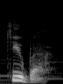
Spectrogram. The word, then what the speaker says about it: Cuba: En inglés pronunciamos Cuba.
